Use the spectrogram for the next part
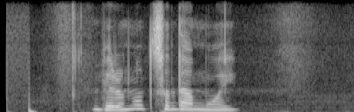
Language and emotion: Russian, neutral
